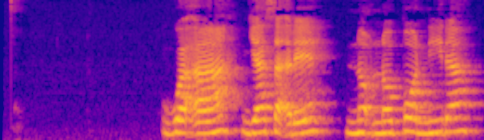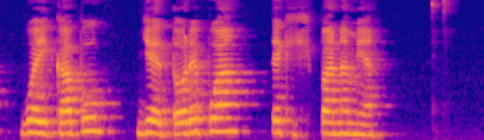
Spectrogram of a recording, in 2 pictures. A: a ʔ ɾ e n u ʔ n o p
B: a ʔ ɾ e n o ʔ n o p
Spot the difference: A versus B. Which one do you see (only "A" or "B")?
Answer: B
